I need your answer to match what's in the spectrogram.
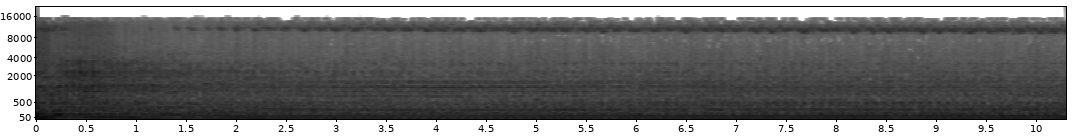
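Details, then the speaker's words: Suzuki Escudo petrol engine, cold morning start before rebuild, had once run out of coolant, scored cylinders, rings replaced without honing: fires and settles into a steady, slightly uneven idle while blowing white smoke from oil creeping up and burning. "Emang kalau seperti ini biasanya emang sudah identik dengan yang namanya Oli yang naik merembes kebakar jadi makanya ngasap"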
